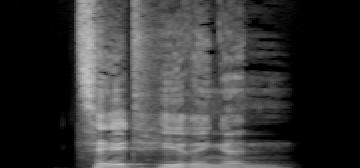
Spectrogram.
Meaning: dative plural of Zelthering
- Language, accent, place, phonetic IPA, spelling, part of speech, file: German, Germany, Berlin, [ˈt͡sɛltˌheːʁɪŋən], Zeltheringen, noun, De-Zeltheringen.ogg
